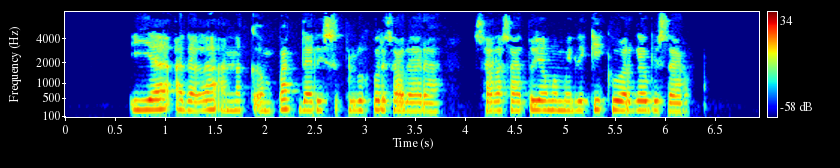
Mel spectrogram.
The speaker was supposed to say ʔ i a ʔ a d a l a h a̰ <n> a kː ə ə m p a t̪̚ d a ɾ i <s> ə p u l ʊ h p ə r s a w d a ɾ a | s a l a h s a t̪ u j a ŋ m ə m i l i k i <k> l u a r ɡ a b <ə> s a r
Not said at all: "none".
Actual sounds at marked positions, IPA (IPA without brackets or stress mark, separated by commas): n, s, k, ə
